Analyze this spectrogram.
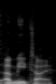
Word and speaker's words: Amitai: our guest for today, Amitai Marmorstein. Amitai Marmorstein. Hello. Amitai Marmorstein, welcome to the pod. and I believe it's Amitai, just to be clear.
